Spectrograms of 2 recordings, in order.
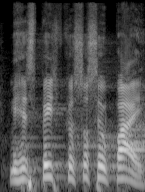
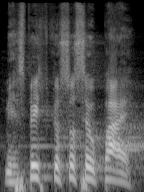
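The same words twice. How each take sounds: First: Father's loud rebuke, pitch barely up; acted loud fatherly demand; loud stern command. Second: Repeated loud fatherly rebuke; retold loud demand for respect; loud stern command again. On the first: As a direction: bellow the command as the angry father. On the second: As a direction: shout it once more as the father. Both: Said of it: "vou falar alto".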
